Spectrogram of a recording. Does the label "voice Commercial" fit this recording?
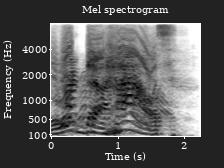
No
